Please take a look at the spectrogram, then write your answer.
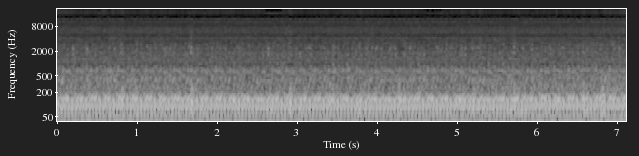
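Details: Random misfire on a 1999-04 Mustang GT V8 at idle: deep, uneven rumble with occasional stumbles. Louder in person, and worse when it's hot out and the engine isn't fully warmed up.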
